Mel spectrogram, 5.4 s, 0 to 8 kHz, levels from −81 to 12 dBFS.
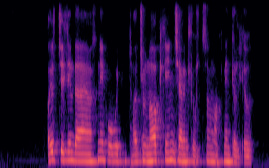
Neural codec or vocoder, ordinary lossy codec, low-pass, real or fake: codec, 16 kHz, 2 kbps, X-Codec, HuBERT features, trained on balanced general audio; Opus, 24 kbps; 7.2 kHz; fake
